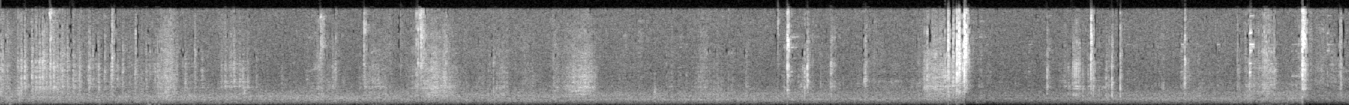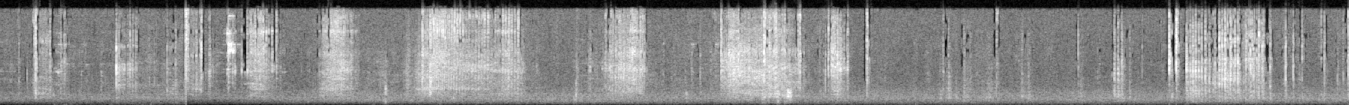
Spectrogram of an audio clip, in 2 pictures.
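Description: Via ferrata carabiners clicking and sliding on the steel safety cable: irregular metallic clicks, with longer scrapes in the second half.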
